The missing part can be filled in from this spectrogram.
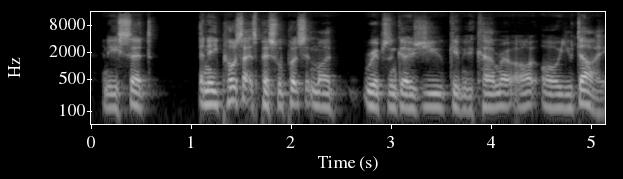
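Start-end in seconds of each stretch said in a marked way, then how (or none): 3.3-5.1 mock pidgin English speech. Retelling a man's threat with a pistol: imitating pidgin english. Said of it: "he can speak pidgin English".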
